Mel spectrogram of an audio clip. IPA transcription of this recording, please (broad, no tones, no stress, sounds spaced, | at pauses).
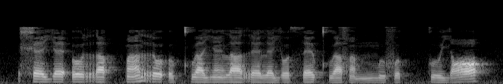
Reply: x ɛ j ɛ ʔ o r a pː ã r o ʔ o kʷʰ a j ɛ̃ l a r ɛ l ɛ j o θ ɛ kʷʰ a f ã mː u f o kː u j ɑ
